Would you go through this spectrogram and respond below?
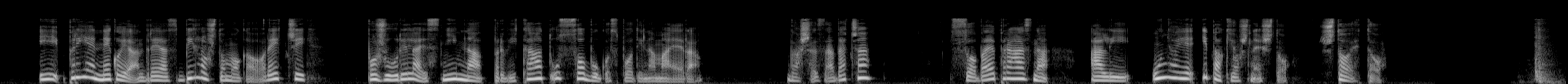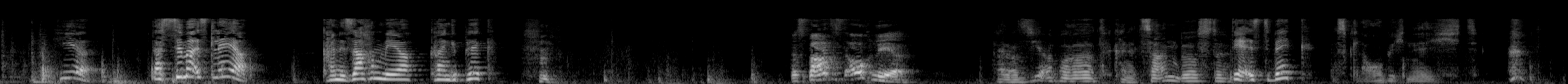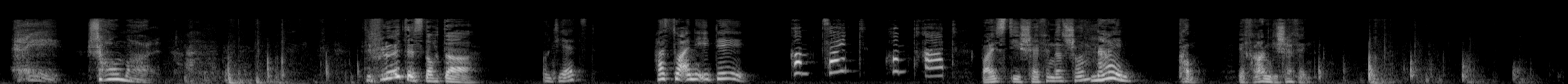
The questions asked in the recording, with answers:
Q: Vaša zadaća? Soba je prazna, ali u njoj je ipak još nešto.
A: Da, jedino što je još ostalo u praznoj sobi jest flauta gospodina Majera.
